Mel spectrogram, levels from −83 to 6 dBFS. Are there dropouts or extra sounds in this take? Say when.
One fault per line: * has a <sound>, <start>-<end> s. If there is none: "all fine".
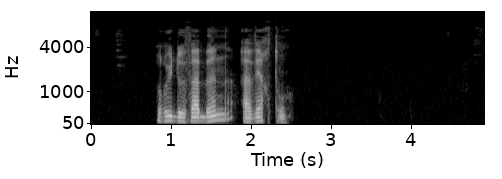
all fine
